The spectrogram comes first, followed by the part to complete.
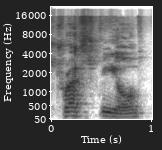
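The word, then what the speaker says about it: Truist: Then I went to, which was Trust Field. I'm pretty sure that's how it's pronounced. Trust, but it's spelled different.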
